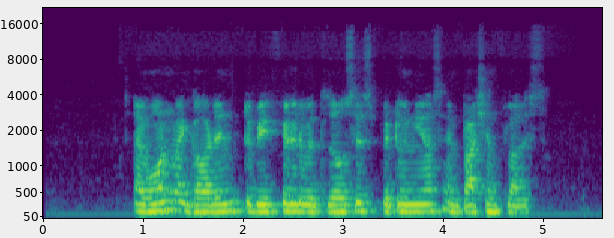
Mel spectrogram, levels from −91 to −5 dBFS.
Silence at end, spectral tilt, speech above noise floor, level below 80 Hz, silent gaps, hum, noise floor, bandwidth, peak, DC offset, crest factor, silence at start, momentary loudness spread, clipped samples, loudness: 0.7 s; -9 dB/octave; 37 dB; -46 dBFS; none; none; -55 dBFS; 4.5 kHz; -4 dBFS; under 0.1%; 16 dB; 0.9 s; 6 LU; under 0.1%; -19 LUFS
